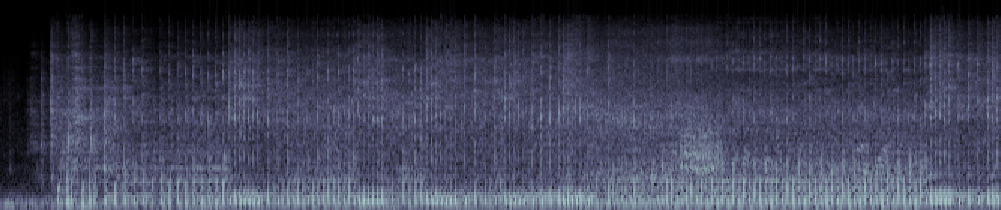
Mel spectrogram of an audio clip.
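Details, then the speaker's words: Suzuki ATV single-cylinder engine with open exhaust pipe and a slipping clutch, thumping steadily at low speed and never picking up; throttle stop not at fault, the throttle cable wire touches another part and restricts cable travel. "off so it wasn't the the throttle stop or nothing like that this thing has I had I didn't adjust it none basically what it was was when I was messing with it is the wire this for the throttle cable was touching that right here and not allowing it to move which it still is"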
